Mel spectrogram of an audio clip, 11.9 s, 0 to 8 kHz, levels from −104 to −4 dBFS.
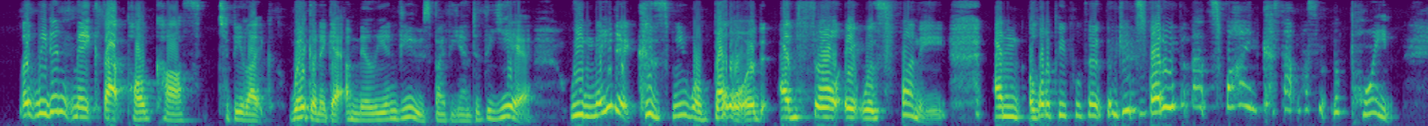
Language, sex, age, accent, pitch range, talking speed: English, female, 30-49, British, 160-265 Hz, 255 wpm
